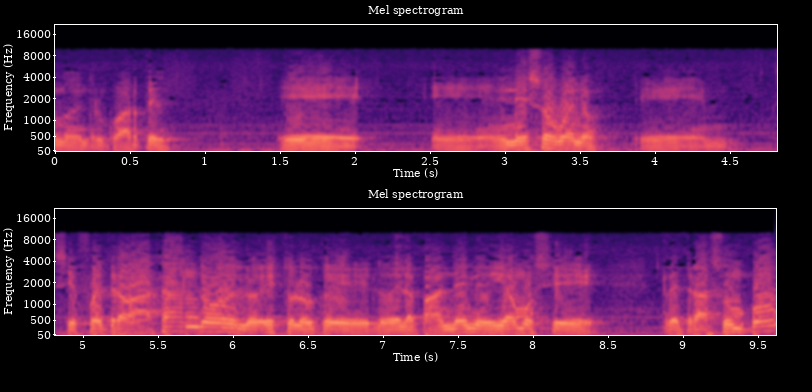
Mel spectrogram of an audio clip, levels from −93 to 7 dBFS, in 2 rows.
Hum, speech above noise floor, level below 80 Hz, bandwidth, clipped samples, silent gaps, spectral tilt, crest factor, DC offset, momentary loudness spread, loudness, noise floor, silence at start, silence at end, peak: none; 20 dB; -42 dBFS; 10.5 kHz; under 0.1%; none; -6.5 dB/octave; 10 dB; under 0.1%; 13 LU; -20 LUFS; -40 dBFS; 0 s; 0 s; -10 dBFS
